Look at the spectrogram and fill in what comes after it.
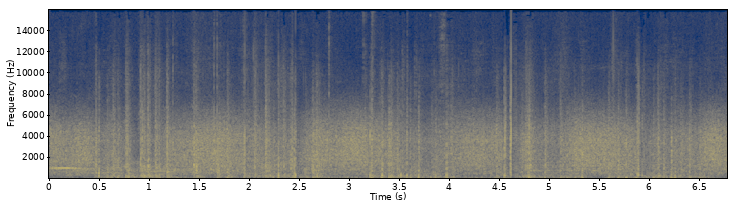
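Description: Aerial fireworks bursting in a dense, unbroken barrage: many bangs and crackles overlapping, with no pause.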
